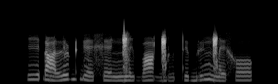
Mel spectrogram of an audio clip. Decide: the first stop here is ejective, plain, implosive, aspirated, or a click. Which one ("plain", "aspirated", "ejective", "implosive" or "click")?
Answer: implosive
